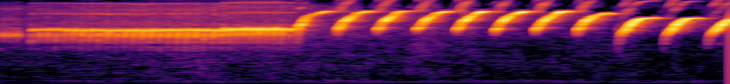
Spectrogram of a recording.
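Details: Belgian canary warming up its song to get ready for females: a long steady buzzy trill, then a fast series of upward-curving whistled notes repeated about four times a second.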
